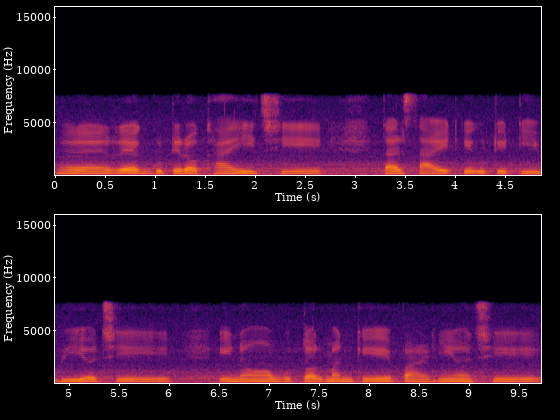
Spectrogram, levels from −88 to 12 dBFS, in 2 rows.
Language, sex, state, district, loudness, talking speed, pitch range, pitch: Odia, female, Odisha, Sambalpur, -18 LUFS, 90 wpm, 180-190 Hz, 185 Hz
